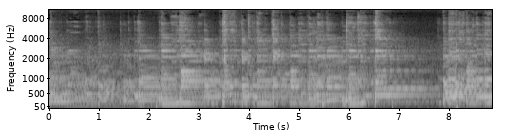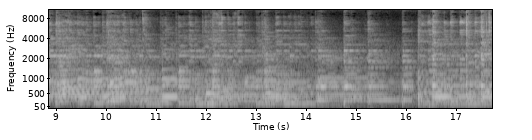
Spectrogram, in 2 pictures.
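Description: Recorded guitar music playing through a pair of small wooden whiskey-box speakers driven by an Amps & Sound Mogwai tube amplifier. It dips briefly about seven seconds in, then carries on.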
